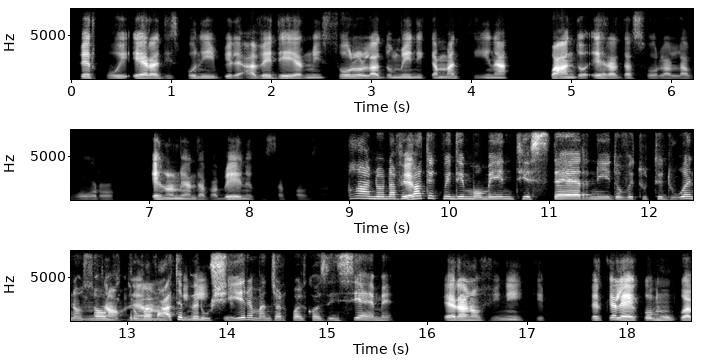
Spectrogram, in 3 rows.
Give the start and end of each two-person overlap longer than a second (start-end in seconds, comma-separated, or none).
12.5-14.2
